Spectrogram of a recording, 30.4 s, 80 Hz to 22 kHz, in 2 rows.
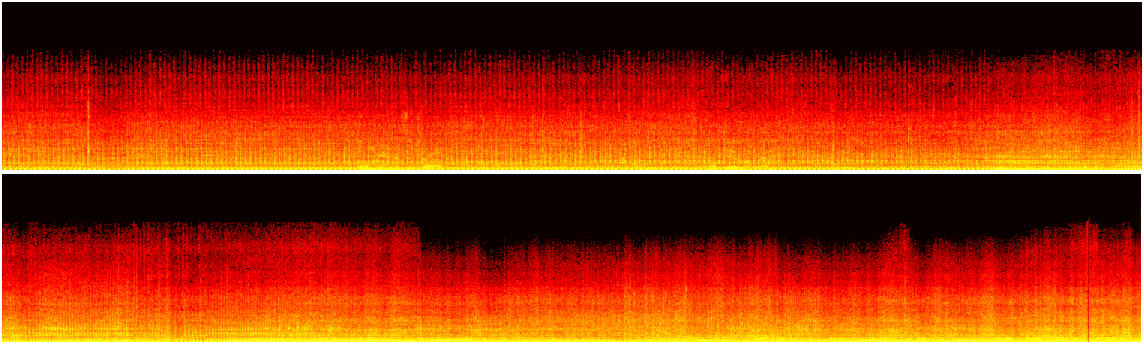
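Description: Kawasaki KX450F dirt bike's single-cylinder four-stroke engine running at low, steady revs as the bike rolls down a steep dirt descent under hard front braking. About halfway through, the revs rise and fall repeatedly as it accelerates along the trail.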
